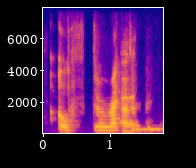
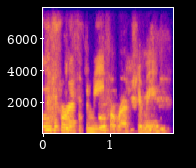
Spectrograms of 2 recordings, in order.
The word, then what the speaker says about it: oophorectomy: Can you pronounce it? Oophorectomy? Oophorectomy.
